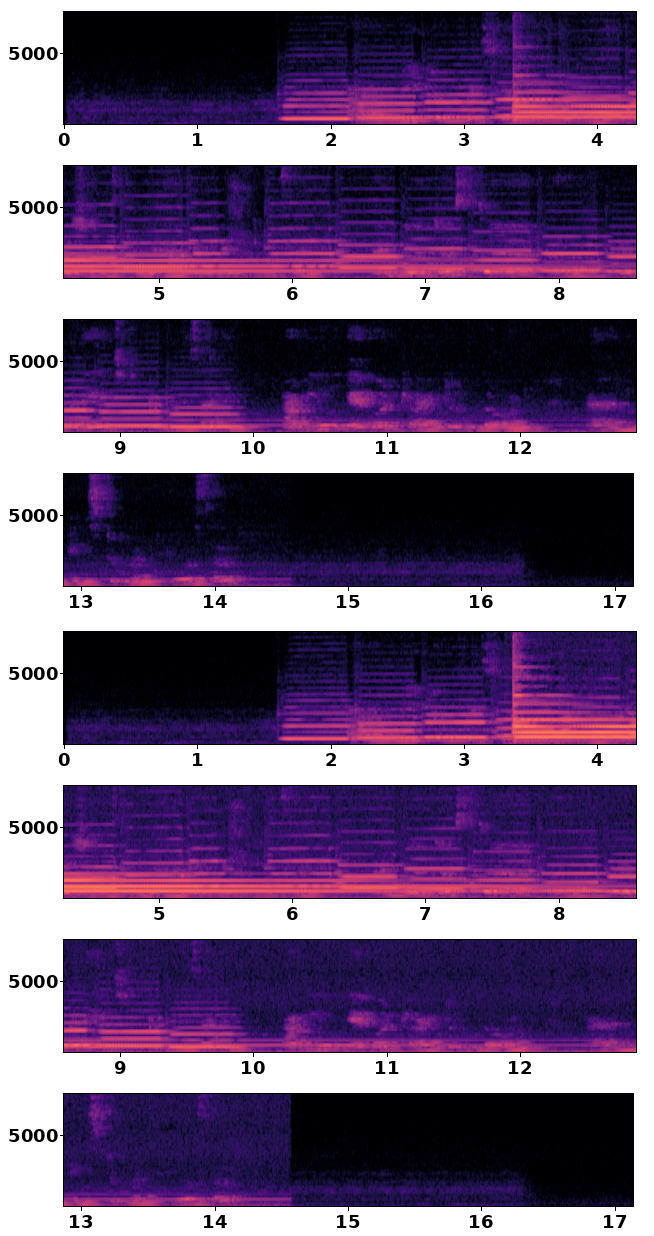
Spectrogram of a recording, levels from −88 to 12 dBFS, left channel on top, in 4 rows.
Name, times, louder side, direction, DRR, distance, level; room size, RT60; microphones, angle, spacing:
Wind instrument woodwind instrument, 1.6-10.0, right 1 dB, 5° right, 0.9 m, -27 dB
voice 1, 2.1-6.2 6.6-8.9 9.2-9.9 10.2-12.1 12.5-14.1, left 1 dB, 25° left, 0 dB, 5.8 m, -36 dB
sound 1, 3.4-10.2 10.5-10.6 11.1-11.2 11.7-11.8, right 7 dB, 70° right, 0.6 m, -22 dB
17.5 x 9.2 x 4.0 m, 0.39 s
head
